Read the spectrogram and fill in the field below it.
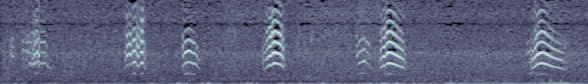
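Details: Black-tailed godwit defending its territory and nest, talking with chicks hidden in the grass: repeated short arched nasal yelps in irregular pairs, over low rumbling background noise.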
